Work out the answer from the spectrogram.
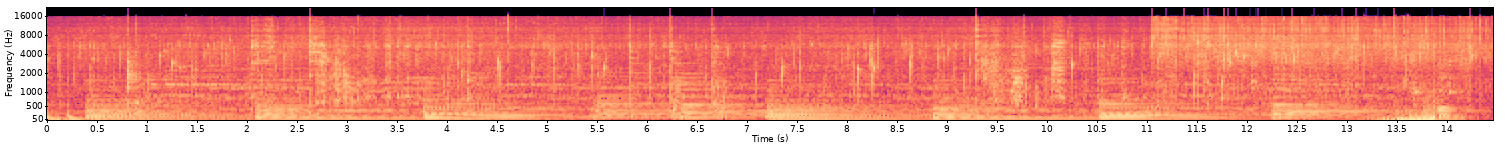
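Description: Drumstick (moringa) pieces sizzling as they fry in hot oil in an aluminium kadhai, while a metal ladle stirs and lifts them. The sizzle grows louder about 11 seconds in. Background music with sustained chords plays underneath.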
